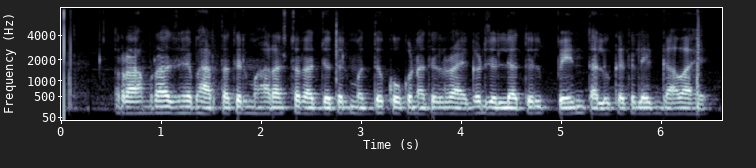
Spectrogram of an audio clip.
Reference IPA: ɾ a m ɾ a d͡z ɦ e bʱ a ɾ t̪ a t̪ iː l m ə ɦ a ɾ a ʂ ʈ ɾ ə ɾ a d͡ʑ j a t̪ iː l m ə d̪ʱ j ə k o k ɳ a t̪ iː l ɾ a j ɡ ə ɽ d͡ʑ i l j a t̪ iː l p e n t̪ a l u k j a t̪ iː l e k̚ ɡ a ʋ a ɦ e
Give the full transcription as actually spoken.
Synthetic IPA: ɾ a m ɾ a d͡z ɦ e bʱ a ɾ t̪ a t̪ iː l m ə ɦ a ɾ a ʂ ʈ ɾ ə ɾ a d͡ʑ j a t̪ iː l m ə d̪ʱ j ə k o k ɳ a t̪ iː l ɾ a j ɡ ə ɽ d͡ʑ i l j a t̪ iː l p e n t̪ a l u k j a t̪ iː l e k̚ ɡ a ʋ a ɦ e

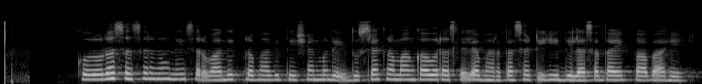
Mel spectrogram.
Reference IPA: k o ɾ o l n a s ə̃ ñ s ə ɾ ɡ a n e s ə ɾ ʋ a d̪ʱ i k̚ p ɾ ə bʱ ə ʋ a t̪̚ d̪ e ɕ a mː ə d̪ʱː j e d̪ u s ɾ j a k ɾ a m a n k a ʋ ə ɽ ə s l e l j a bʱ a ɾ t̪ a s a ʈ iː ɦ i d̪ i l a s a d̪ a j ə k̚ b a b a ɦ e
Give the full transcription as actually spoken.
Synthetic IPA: k o ɾ o n a s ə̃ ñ s ə ɾ ɡ a n e s ə ɾ ʋ a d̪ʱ i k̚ p ɾ ə bʱ a ʋ i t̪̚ d̪ e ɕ a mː ə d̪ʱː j e d̪ u s ɾ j a k ɾ ə m a ŋ k a ʋ ə ɾ ə s l e l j a bʱ a ɾ t̪ a s a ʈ iː ɦ iː d̪ i l a s a d̪ a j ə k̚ b a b a ɦ e

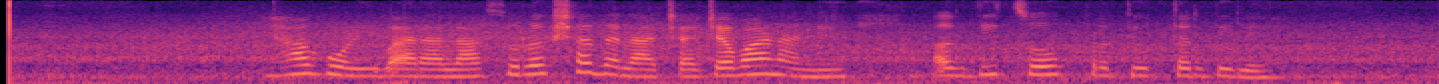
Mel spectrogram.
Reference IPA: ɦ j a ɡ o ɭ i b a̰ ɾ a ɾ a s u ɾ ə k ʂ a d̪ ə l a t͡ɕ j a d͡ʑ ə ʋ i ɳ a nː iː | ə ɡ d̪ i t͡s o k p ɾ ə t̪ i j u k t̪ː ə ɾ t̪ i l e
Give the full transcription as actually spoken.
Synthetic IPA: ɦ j a ɡ o ɭ i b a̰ ɾ a l a s u ɾ ə k ʂ a d̪ ə l a t͡ɕ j a d͡ʑ ə ʋ a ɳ a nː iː | ə ɡ d̪ iː t͡s o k p ɾ ə t̪ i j u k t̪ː ə ɾ d̪ i l e

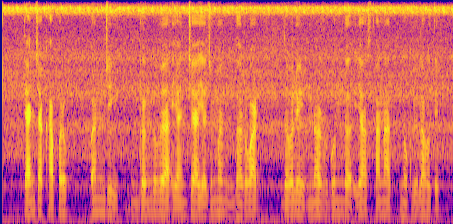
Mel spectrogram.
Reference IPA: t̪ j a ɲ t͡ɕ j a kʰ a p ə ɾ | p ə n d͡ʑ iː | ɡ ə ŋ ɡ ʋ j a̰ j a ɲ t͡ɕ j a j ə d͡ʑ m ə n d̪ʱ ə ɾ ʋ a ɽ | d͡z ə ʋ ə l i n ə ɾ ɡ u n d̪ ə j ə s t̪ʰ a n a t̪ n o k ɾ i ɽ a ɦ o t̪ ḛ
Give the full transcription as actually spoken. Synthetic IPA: t̪ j a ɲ t͡ɕ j a kʰ a p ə ɾ | p ə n d͡ʑ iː | ɡ ə ŋ ɡ ʋ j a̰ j a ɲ t͡ɕ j a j ə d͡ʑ m ə n d̪ʱ ə ɾ ʋ a ɽ | d͡z ə ʋ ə l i n ə ɾ ɡ u n d̪ ə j a s t̪ʰ a n a t̪ n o k ɾ i l a ɦ o t̪ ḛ

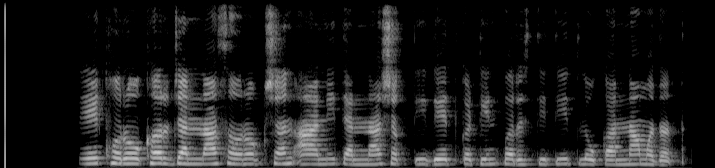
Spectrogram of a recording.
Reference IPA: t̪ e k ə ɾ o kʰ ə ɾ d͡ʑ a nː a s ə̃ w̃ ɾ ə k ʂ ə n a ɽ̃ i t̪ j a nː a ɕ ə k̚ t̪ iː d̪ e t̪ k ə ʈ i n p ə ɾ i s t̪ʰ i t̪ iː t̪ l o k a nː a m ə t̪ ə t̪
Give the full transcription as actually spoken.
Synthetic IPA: t̪ e kʰ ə ɾ o kʰ ə ɾ d͡ʑ a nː a s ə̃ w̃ ɾ ə k ʂ ə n a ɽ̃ i t̪ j a nː a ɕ ə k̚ t̪ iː d̪ e t̪ k ə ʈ iː n p ə ɾ i s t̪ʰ i t̪ iː t̪ l o k a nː a m ə d̪ ə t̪

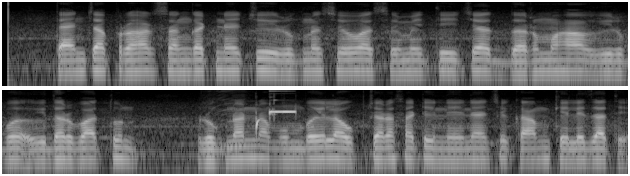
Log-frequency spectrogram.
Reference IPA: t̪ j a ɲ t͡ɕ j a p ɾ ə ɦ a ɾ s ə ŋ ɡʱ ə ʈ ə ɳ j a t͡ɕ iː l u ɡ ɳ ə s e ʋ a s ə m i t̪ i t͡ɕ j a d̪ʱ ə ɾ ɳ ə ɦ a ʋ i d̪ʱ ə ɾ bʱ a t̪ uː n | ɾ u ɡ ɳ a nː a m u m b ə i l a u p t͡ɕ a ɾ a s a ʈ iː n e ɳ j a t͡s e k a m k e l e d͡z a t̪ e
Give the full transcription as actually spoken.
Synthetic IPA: t̪ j a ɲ t͡ɕ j a p ɾ ə ɦ a ɾ s ə ŋ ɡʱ ə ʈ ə ɳ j a t͡ɕ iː ɾ u ɡ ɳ ə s e ʋ a s ə m i t̪ i t͡ɕ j a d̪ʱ ə ɾ m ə ɦ a ʋ i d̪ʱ ə ɾ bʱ a t̪ uː n | ɾ u ɡ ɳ a nː a m u m b ə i l a u p t͡ɕ a ɾ a s a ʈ iː n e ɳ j a t͡s e k a m k e l e d͡z a t̪ e

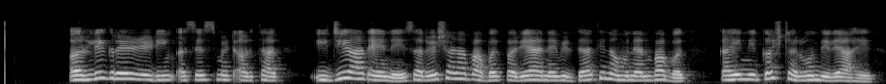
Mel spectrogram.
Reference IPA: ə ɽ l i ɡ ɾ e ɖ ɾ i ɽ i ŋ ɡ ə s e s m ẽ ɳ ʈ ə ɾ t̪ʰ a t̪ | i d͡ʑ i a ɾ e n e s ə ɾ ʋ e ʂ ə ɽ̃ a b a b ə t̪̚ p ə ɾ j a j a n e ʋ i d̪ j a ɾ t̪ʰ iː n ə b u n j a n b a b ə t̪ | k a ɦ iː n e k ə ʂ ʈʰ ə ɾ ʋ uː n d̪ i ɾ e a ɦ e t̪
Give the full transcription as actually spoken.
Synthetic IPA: ə ɾ l i ɡ ɾ e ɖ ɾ i ɽ i ŋ ɡ ə s e s m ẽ ɳ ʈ ə ɾ t̪ʰ a t̪ | i d͡ʑ i a ɾ e n e s ə ɾ ʋ e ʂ ə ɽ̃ a b a b ə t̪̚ p ə ɾ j a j a n e ʋ i d̪ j a ɾ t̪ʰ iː n ə m u n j a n b a b ə t̪ | k a ɦ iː n i k ə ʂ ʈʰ ə ɾ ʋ uː n d̪ i l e a ɦ e t̪

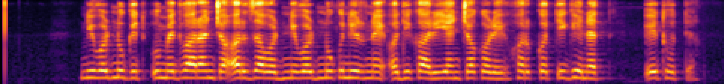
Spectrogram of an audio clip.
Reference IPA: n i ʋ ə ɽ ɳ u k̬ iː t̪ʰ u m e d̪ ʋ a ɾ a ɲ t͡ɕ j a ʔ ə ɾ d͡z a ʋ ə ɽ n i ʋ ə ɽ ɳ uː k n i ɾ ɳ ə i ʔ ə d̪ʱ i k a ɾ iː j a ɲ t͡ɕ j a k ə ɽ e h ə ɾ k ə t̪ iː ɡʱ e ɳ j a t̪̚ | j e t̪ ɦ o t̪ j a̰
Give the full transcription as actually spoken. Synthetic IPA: n i ʋ ə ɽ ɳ u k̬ iː t̪ u m e d̪ ʋ a ɾ a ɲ t͡ɕ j a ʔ ə ɾ d͡z a ʋ ə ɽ n i ʋ ə ɽ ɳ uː k n i ɾ ɳ ə j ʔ ə d̪ʱ i k a ɾ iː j a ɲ t͡ɕ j a k ə ɽ e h ə ɾ k ə t̪ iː ɡʱ e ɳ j a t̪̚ | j e t̪ ɦ o t̪ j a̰

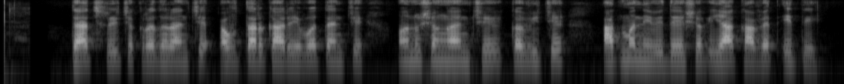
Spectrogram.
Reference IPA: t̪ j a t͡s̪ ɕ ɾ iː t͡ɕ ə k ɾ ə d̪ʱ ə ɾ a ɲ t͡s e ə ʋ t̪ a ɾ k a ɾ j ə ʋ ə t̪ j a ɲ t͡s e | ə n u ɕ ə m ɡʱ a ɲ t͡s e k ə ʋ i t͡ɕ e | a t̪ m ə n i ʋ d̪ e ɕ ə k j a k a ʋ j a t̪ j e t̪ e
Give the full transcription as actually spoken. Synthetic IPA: t̪ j a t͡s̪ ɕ ɾ iː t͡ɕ ə k ɾ ə d̪ʱ ə ɾ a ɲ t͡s e ə ʋ t̪ a ɾ k a ɾ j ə ʋ ə t̪ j a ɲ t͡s e | ə n u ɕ ə ŋ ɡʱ a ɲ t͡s e k ə ʋ i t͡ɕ e | a t̪ m ə n i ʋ d̪ e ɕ ə k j a k a ʋ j a t̪ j e t̪ e

